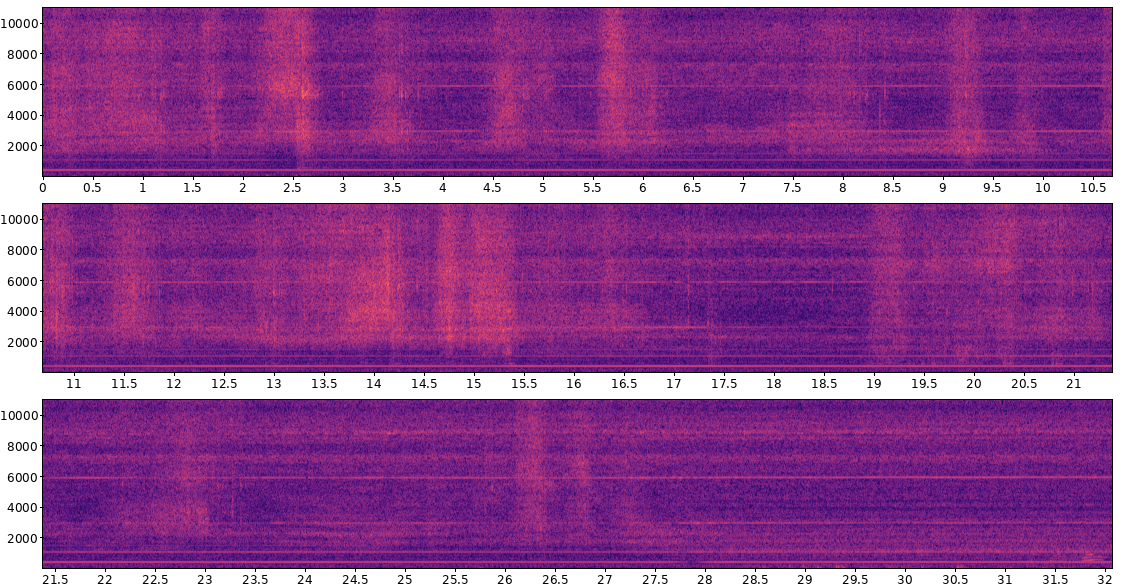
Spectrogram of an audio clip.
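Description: Cordless bee vacuum (Everything Bee Vac) running steadily with a constant one-pitch motor hum while its hose sucks honey bees off a metal grille. Brief louder rushes of noise come now and then as the nozzle takes in bees.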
